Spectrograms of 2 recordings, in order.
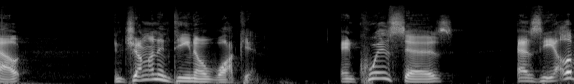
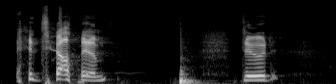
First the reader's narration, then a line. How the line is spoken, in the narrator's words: I laughed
